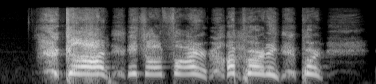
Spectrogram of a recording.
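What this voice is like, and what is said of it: Panicked screaming of a burning man. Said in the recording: “my best impression of a man on fire”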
